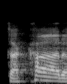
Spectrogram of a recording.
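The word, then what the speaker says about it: זָכַר: 자카르 한번 해보세요. 자카르. 자인하고 요게 뭐죠? 카프죠. 요게 레시입니다. 자카르. 요게 아 발음이고 요것도 아 발음이죠.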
